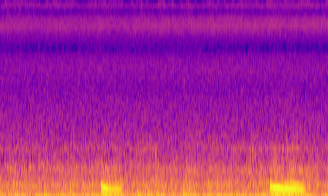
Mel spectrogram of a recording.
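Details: Sleeping cat snoring softly: two low, humming, slightly falling snores about three seconds apart, with a faint steady room hiss between breaths.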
